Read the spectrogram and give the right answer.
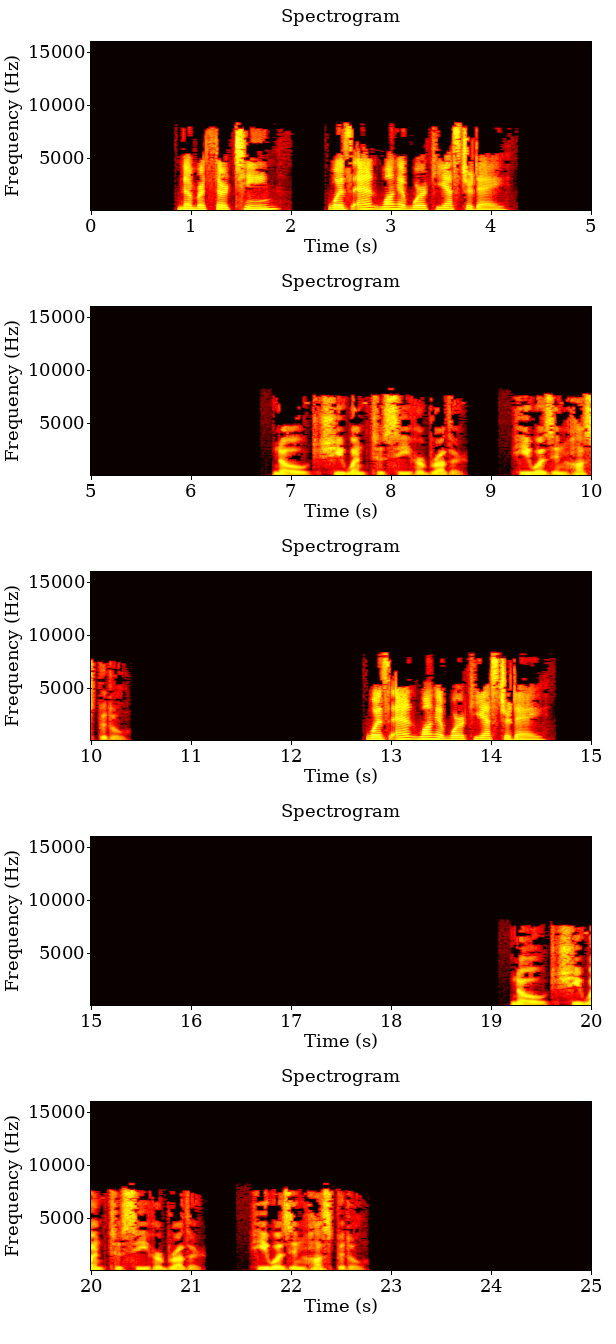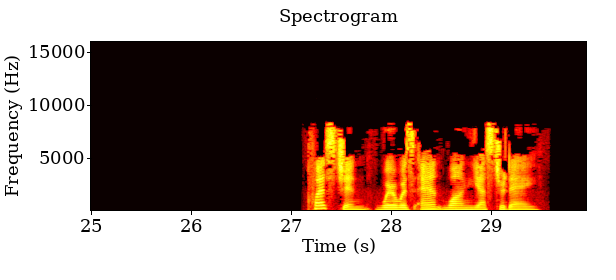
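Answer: In hospital, visiting her brother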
